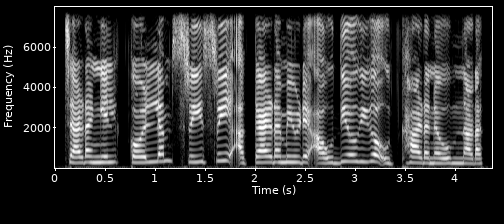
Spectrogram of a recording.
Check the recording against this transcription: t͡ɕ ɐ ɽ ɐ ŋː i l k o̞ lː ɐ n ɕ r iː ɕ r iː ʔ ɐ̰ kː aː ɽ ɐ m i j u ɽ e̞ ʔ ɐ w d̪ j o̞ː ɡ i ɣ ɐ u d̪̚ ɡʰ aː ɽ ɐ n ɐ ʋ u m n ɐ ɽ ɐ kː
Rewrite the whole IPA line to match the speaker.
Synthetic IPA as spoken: t͡ɕ ɐ ɽ ɐ ŋː i l k o̞ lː ɐ m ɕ r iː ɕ r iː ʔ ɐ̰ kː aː ɽ ɐ m i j u ɽ e̞ ʔ ɐ w d̪ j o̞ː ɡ i ɣ ɐ u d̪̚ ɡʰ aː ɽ ɐ n ɐ ʋ u m n ɐ ɽ ɐ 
